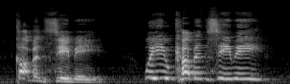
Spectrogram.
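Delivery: overjoyed, very high-pitched, swooping sing-song delivery. Narrator reads Scrooge speaking to the old gentleman after their handshake, Scrooge's voice, delighted. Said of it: "[name] regarded everyone with a delighted smile. / said [name]".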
